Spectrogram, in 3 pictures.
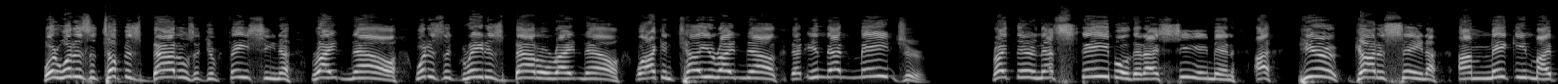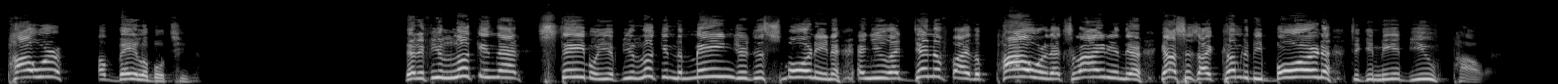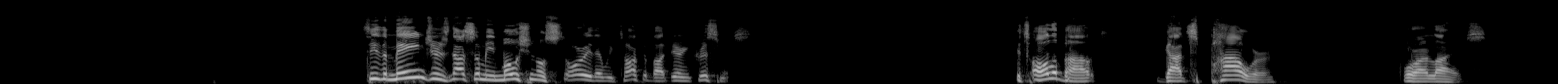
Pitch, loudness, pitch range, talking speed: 275 Hz, -20 LUFS, 230-320 Hz, 140 wpm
